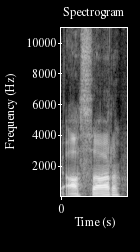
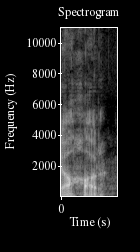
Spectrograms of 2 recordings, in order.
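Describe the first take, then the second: First: The middle consonant is an s sound. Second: The middle consonant is a light h sound. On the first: The speaker calls it wrong. "we don't say asar" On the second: The speaker calls it right. "that c changes to a light h"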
